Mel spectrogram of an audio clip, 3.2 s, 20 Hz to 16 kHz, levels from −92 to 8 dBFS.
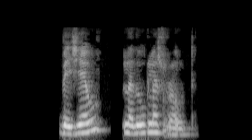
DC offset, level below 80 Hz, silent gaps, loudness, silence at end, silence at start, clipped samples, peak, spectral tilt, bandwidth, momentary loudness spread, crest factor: under 0.1%; -62 dBFS; 1.38-1.51 s; -16 LUFS; 0.8 s; 0.75 s; under 0.1%; -2 dBFS; -6 dB/octave; 7.6 kHz; 13 LU; 16 dB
